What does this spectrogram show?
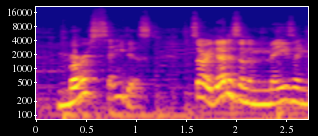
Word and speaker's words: Mercedes: you by hi Keck uh hello Merc Mercedes oh Lord I uh mercades Mercedes sorry that is an amazing name you're clear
